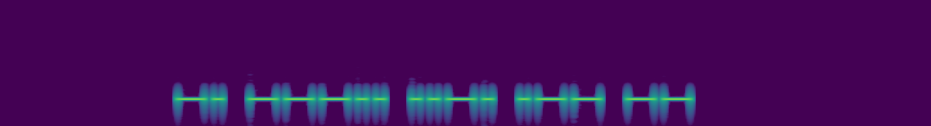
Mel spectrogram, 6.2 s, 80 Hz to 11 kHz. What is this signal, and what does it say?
Morse code, heard as a keyed tone, about 20 wpm, 700 Hz. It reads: N8FWM
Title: USA Call Signs - 5 Characters - Repeated 2x - 20wpm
